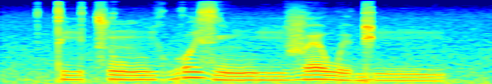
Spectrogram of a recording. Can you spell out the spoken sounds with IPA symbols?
t i˨ t͡s ũ˨ ŋ i˨ ɡʷ i˦ z ĩ˨ ŋ iː˨ v ɛ˦ w ɪ˨ ɡ iː˨

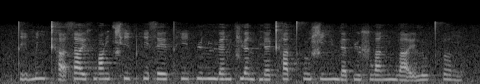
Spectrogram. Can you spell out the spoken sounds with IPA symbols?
t̪ ḭ˨˩ m i˥˩ ŋ kʰ ä̰˨˩ s a˥˩ ɪ̯ x w ɑ˥ ŋ t͡ɕʰ i˥˧ pʰ i˥˩ s e˥ ɪ̯ t̪ʰ i˥ p y˥ n l ɥ ɛ˥ n t͡ɕ ɥ ɛ˥˩ n p j ɛ˧˥ kʰ ä˥˩ t̪ʰ u˧˥ ɕ i˧˥ ŋ m ɥ ɛ˧˥ p y˧˥ ʂ w a˧˥ n m w a̰˨˩ ɪ̯ l u˧˥ t̪ʰ ɤ˥˩ ŋ

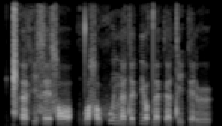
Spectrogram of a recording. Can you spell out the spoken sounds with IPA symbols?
ǁʰ ɛ x i s e s ɔ | d̪ ɔ s ɔ xʷ i n ɛ d ɛ pʲ ɔ d̪ ɛ k ɛ t i k e ɾ ʉ

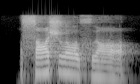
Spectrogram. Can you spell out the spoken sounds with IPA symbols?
s ɑ ʃ l ɔ xʷ ɑ

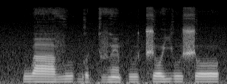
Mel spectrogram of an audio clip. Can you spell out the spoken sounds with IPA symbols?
w aː˧ v u˧ ɡʷ e˨ k v ɛ̃˧ p u˧ t͡ʃ o˦ j u˦ ʃ o˦

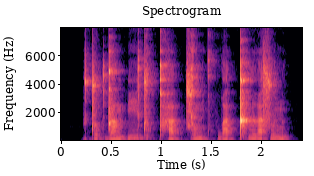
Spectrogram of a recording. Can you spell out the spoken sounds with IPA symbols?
t o˨˩ k̚ d a˨˩ m ʔ iː˥˩ d o˥˩ k̚ pʰ a˨˩ t̚ t͡ɕ o˨˩ m kʰ w a˨˩ t̚ kʰ l ɯ˧ a̯ s u˧ n

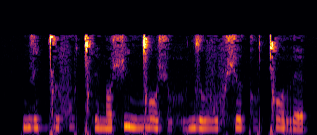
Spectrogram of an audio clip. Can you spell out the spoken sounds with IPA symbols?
n z i ɡ͡ǀ ə f ṳ ǀʰ ɪ n ɒ ʃ i ŋ͡ǀ ɔ ʃ ṳ h ṳ n z ʊ v ʊ f ʃ ə k ɔ̤ ǀ ɔ r ɛ

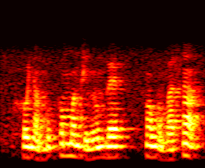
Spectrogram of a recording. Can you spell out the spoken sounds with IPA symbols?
h o˧ j ã˨ m o˧ k ɔ˧ m ɔ̃˧ d i˨ l ũ˨˦ b ɛ˧ | k ɔ̃˧ w ɔ̃˨ m a˨˦ s ã˦˨

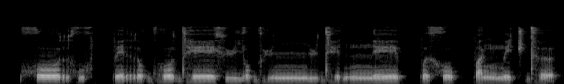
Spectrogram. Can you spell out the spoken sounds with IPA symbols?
x oː r x u x pː e r o ɡʱ o dʱ eː x y j o ɡʱ y nː y dʱ ɪ d nː eː pː ə x o pː a ŋ m e t͡ʃ dʱ ə

